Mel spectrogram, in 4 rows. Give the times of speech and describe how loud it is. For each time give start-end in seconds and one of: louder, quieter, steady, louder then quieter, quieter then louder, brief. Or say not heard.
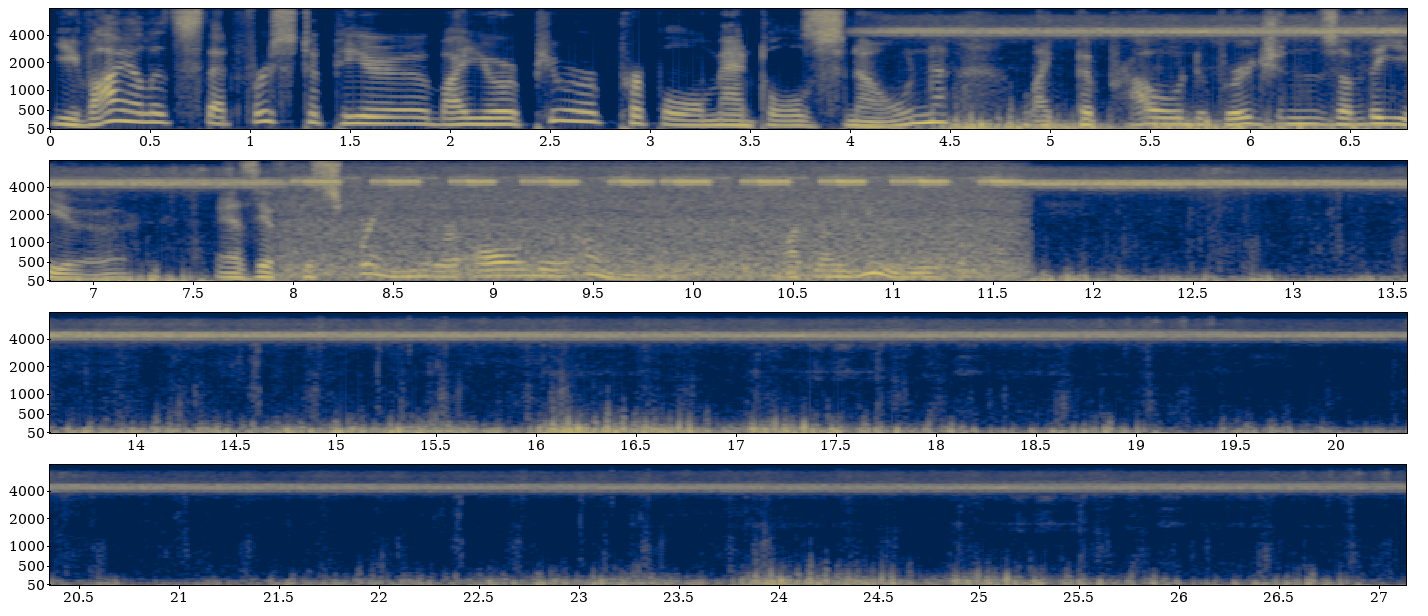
0.0-11.4 steady.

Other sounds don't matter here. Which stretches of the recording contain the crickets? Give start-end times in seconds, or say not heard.
4.0-27.1.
